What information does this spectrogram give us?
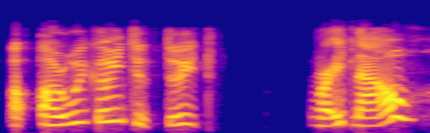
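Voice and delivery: loud, astonished stammer; shocked. A narrator's reading. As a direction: ask it startled, rising at the end. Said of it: "suddenly shocked".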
